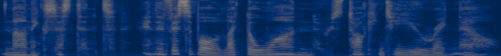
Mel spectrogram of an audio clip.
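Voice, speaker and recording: A woman voicing a patient, mournful male sleep paralysis demon in a hushed, formal ASMR roleplay, often whispering close to a binaural microphone. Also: very deep voice, unhurried, husky, full character voice. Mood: wounded, brooding.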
